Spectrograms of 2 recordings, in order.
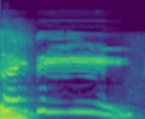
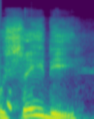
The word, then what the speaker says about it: Sade: S-A-D-E. Oh, Sadie. No, it's not Sadie. It's Sade.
